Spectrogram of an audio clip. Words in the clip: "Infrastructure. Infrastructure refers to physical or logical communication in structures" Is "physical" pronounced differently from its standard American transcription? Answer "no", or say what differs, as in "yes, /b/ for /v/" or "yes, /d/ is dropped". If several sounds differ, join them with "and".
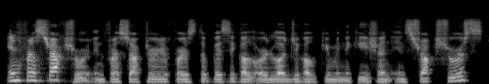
yes, /s/ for /z/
